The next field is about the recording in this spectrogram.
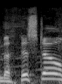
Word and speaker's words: Mephisto: He has a match coming up on Sunday, August 6th, against current WWE champion Mephisto. Am I pronouncing that name right? – Yep, that's it.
